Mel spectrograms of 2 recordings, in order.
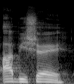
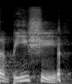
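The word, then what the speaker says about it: Abhishek: to like it yes speaking of mispronunciations uh abhishe my bad what's up bro the guy you've we've been talking about for weeks his name is not abishi who would have thought I would have thought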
